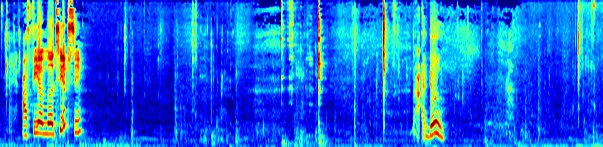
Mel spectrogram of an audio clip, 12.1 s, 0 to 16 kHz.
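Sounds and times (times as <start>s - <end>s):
faint chewing: 2.0s - 6.2s, 9.1s - 12.0s.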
